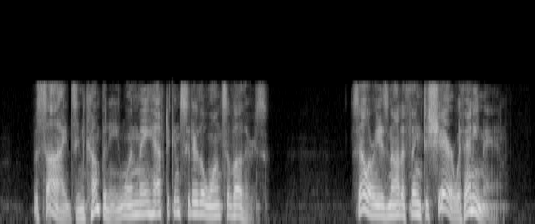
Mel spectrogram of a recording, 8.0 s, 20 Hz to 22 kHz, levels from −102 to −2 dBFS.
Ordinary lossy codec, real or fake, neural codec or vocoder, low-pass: AAC, 48 kbps; real; none; 5.4 kHz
